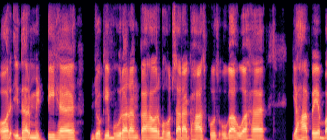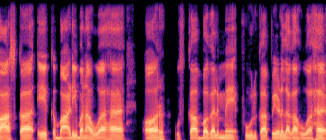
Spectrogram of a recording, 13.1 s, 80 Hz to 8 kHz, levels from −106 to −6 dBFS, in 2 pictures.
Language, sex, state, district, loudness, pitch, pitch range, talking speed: Hindi, male, Bihar, Gaya, -18 LUFS, 120 Hz, 115-125 Hz, 155 wpm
